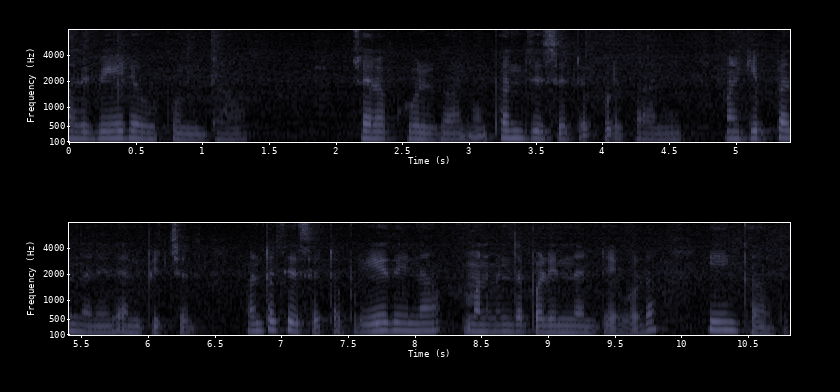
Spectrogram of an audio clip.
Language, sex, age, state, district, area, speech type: Telugu, female, 45-60, Andhra Pradesh, Sri Balaji, rural, spontaneous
